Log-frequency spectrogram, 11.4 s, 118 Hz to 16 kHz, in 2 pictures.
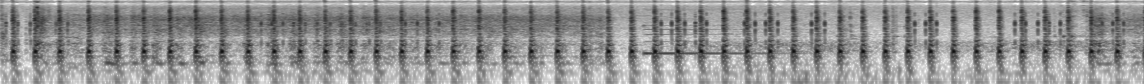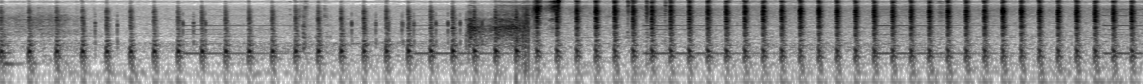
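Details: Rapid, steady clicking from behind the dash of a 2007 Chevrolet Malibu LS that won't stop: a stuck HVAC mode or recirculation door actuator whose gears slip against each other; fix is freeing the door and replacing the actuator.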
